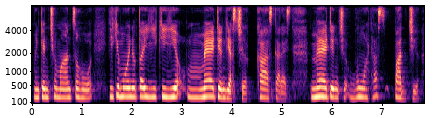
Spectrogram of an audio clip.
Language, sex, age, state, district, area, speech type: Kashmiri, female, 45-60, Jammu and Kashmir, Shopian, rural, spontaneous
